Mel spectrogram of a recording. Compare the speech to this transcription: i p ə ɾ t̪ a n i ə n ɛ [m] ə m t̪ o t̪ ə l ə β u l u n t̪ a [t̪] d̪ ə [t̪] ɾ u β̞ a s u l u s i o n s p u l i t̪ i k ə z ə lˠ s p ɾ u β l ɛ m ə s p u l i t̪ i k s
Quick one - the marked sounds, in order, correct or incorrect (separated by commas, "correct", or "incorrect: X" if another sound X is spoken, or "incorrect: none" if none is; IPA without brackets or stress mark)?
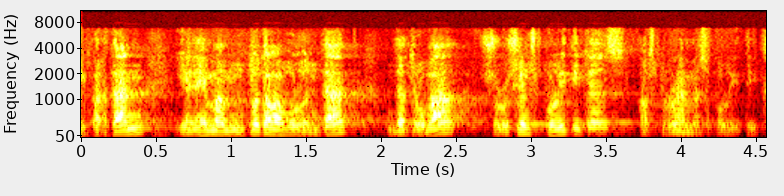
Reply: correct, correct, correct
